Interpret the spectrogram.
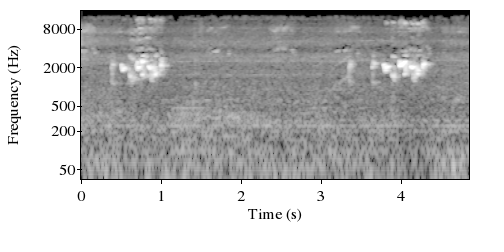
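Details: Wild bulbul singing, played to draw in wild bulbuls. Two short, bubbly warbled phrases about three seconds apart rise above a steady low background hiss.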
